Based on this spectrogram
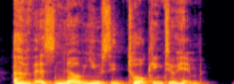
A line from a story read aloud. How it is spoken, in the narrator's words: said Alice desperately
